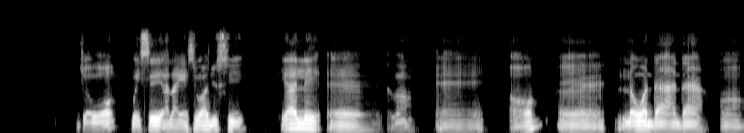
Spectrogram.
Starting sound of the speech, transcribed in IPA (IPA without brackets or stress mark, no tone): d͡ʒ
